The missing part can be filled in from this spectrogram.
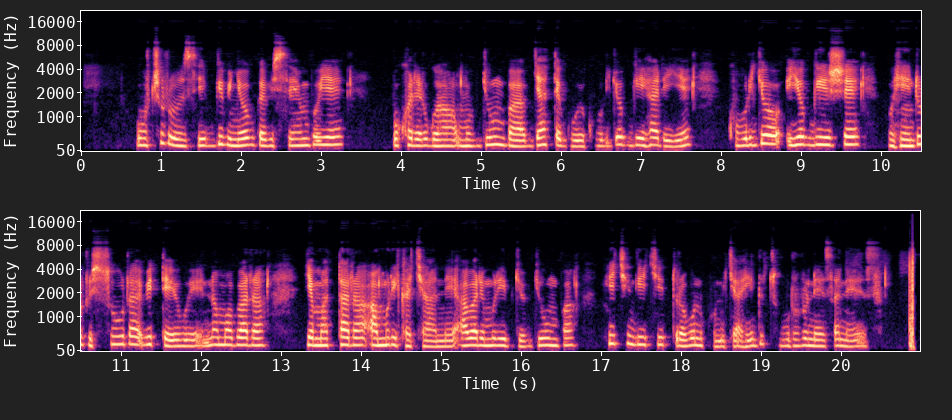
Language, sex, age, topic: Kinyarwanda, male, 36-49, finance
